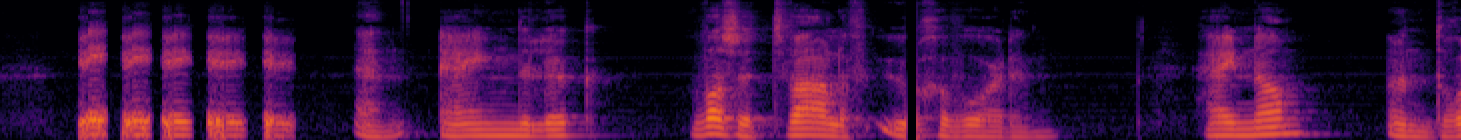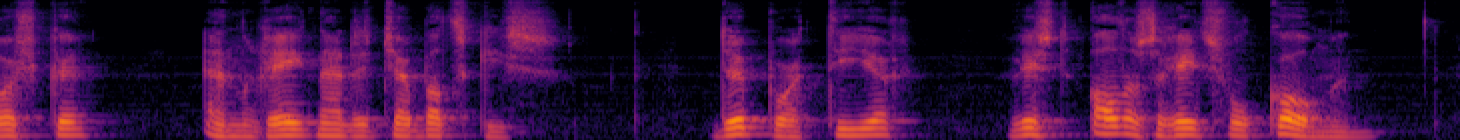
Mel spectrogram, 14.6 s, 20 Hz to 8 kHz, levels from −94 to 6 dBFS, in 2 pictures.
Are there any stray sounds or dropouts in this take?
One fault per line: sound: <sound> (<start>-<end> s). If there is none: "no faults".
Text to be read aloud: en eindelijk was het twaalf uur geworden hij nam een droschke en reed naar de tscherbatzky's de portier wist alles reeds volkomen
sound: laugh (0.4-1.5 s)
sound: dropout (4.5-4.6 s)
